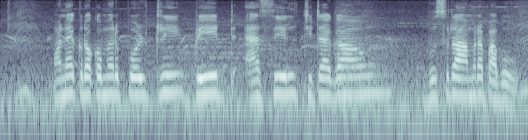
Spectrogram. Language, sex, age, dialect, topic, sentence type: Bengali, male, 18-24, Northern/Varendri, agriculture, statement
